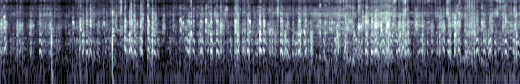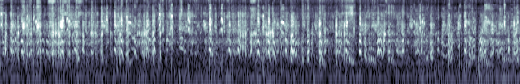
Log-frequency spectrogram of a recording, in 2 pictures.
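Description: A mixed flock of ducks (pintails, wigeon, mallards, Muscovy ducks, rosy-billed pochards) feeding on scattered grain right at the microphone: a busy, continuous clatter of bills pecking and dabbling at the grain and ground, with quacks and calls among it.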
